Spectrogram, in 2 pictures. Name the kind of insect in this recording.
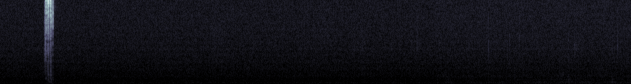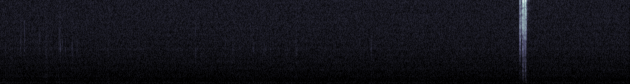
orthopteran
